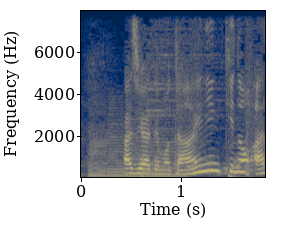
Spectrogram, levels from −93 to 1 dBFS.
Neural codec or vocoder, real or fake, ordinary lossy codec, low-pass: none; real; none; none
